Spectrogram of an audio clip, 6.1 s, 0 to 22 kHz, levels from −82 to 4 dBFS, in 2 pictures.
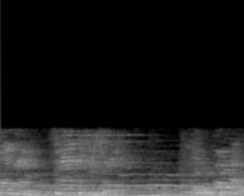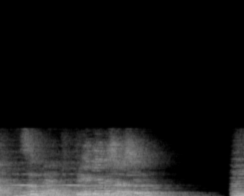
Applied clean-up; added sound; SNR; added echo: none; none; none; reverberation time 1.3 s.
